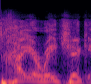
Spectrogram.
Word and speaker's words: Chaya Raichik: It's it's Chaya Raichik.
